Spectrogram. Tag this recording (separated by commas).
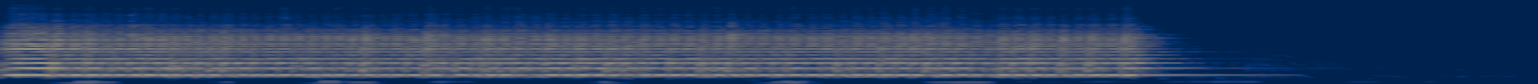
Music, Bowed string instrument, Musical instrument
